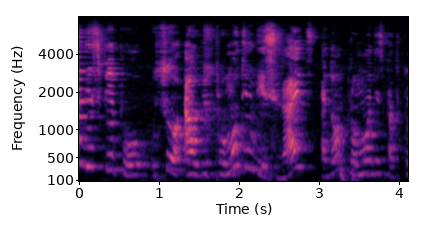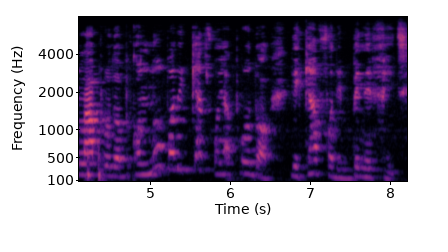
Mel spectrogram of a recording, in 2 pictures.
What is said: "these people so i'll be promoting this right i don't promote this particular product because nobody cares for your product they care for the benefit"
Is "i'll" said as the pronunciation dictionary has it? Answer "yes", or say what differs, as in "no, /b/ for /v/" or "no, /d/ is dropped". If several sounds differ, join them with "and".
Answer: no, /w/ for /l/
